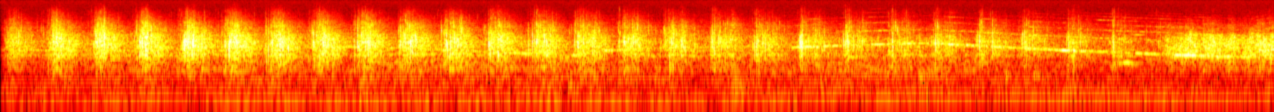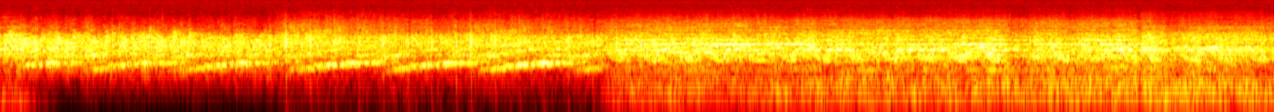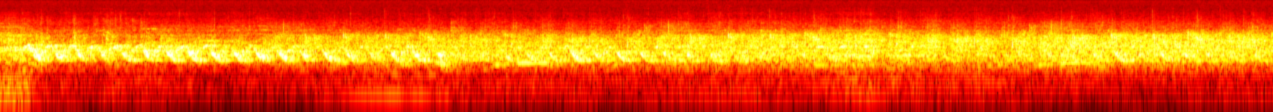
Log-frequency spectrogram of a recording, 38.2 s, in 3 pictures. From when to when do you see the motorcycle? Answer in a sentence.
The motorcycle can't be heard in this clip.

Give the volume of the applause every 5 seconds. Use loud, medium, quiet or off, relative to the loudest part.
loud, loud, loud, medium, medium, medium, loud, loud.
